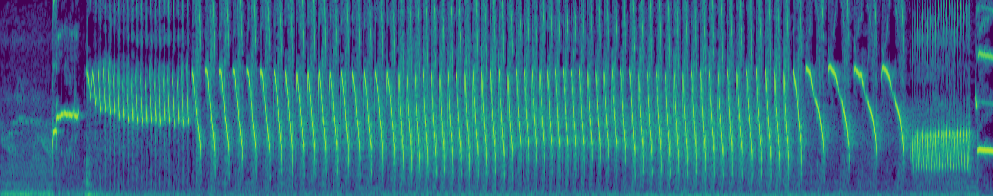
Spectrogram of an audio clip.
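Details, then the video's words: Canary song used as a lure to get lazy, sluggish canaries singing: a brief high note, then a long, fast, even trill of sharp repeated notes lasting about six seconds, ending in slower separate notes and a buzzy phrase. "Sekali putar kenari yang malas bunyi langsung nyaut"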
